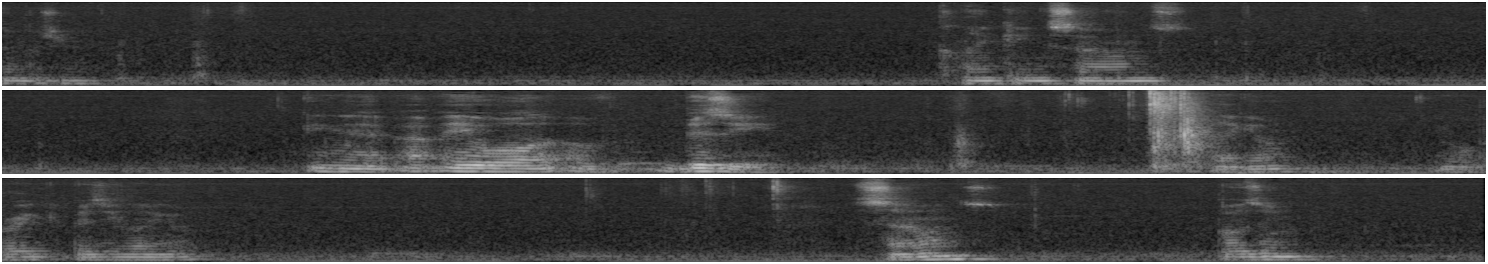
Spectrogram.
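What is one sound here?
A pen scratches across paper.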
